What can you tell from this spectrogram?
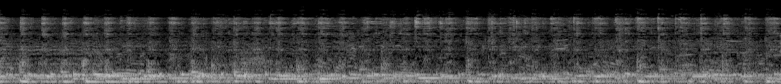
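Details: Loud, dense traditional music with rattling percussion, tambourine and voices at a bull race event, without any clear animal calls.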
